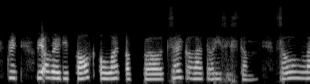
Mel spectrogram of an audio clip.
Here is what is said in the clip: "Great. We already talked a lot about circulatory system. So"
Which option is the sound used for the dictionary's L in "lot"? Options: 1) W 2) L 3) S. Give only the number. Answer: 1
